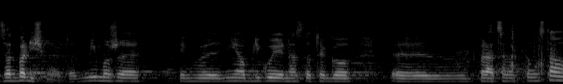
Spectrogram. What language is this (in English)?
Polish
